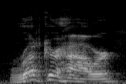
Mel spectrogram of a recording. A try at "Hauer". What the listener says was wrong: It's not Howard. H-A-U-E-R. No, you said Howard. With a D at the end. Yeah, you did.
